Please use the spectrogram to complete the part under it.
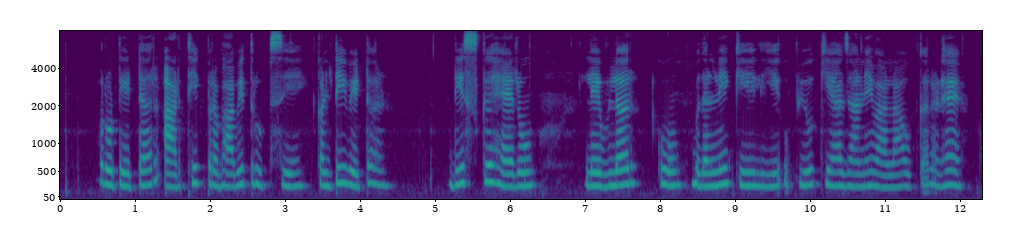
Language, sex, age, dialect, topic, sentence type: Hindi, female, 18-24, Kanauji Braj Bhasha, agriculture, statement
